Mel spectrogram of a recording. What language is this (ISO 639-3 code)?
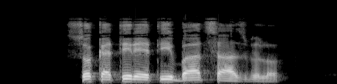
phl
